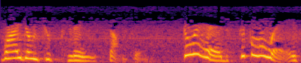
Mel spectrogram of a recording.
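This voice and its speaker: An actress playing a poised, playful English wife in old-time radio comedy, with a dry, arch, gently mocking delivery and an English accent. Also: female voice, a little high, sing-song, moderate pace. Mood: calm, teasing. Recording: scratchy, narrow-band old radio broadcast.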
